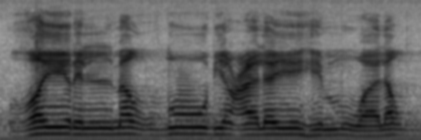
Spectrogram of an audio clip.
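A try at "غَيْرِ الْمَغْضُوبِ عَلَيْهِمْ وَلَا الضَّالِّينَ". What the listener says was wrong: Ya, panjangkan 6 harakat di situ. Di situ numbernya itu. Di situ dinabarkan.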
